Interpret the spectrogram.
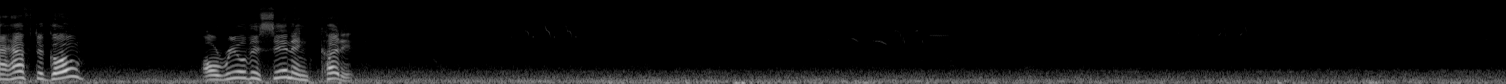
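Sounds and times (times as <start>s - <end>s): low outdoor rumble: 0.0s - 15.0s
small birds chirping: 4.2s - 6.7s, 7.5s - 12.6s.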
